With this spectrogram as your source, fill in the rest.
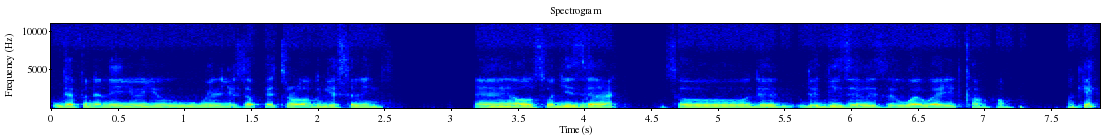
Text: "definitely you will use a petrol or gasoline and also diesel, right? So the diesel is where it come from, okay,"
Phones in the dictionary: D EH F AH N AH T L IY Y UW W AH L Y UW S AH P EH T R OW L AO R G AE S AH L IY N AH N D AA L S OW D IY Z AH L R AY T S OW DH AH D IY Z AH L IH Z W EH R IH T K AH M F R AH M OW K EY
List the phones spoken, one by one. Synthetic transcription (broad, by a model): D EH F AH N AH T L IY Y UW W AH L Y UW S AH P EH T R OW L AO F G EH S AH L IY N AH N AA L S OW D IY Z AH L R AY T S OW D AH D IY Z AH L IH S W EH W IH T K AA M F R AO M OW K EY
